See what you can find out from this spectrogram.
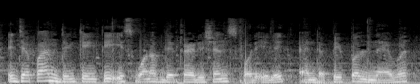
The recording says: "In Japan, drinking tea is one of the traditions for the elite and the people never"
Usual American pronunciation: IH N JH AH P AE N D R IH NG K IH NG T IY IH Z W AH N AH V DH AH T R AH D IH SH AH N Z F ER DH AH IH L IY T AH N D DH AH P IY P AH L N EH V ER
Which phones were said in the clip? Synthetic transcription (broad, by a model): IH N JH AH P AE N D IH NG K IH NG T IY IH S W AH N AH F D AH T R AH D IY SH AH N S F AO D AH IH L IY T AH N D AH P IY P AH L N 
